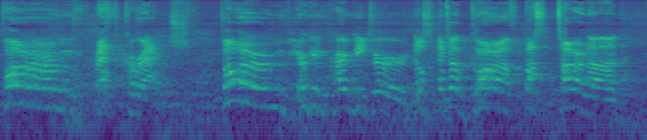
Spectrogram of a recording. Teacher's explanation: in Dwarvish, you are supposed to roll your R's by wiggling your uvula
